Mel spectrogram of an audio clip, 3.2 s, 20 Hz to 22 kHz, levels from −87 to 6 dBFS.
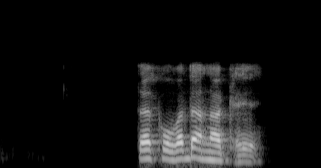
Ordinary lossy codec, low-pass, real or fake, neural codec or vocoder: Opus, 64 kbps; 5.4 kHz; fake; codec, 16 kHz, 4 kbps, X-Codec, HuBERT features, trained on LibriSpeech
